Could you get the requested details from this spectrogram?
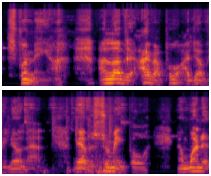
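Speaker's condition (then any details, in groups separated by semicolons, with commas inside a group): Brain injury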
